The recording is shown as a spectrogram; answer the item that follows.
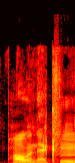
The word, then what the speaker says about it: Palahniuk: Palahniuk.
